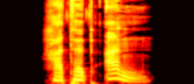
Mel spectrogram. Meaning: second-person plural preterite of anhaben
- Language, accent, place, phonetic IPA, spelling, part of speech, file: German, Germany, Berlin, [ˌhatət ˈan], hattet an, verb, De-hattet an.ogg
